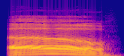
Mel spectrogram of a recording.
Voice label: drawn out oh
